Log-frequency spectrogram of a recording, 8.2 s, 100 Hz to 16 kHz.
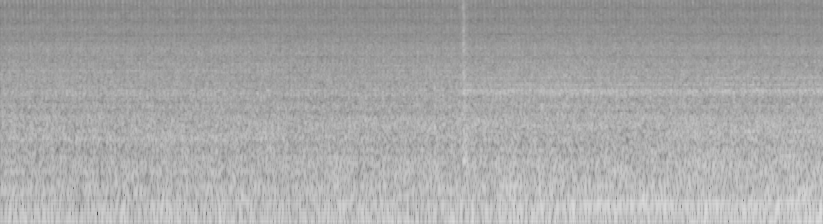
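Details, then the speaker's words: Mazda 3 engine idling during belt-noise diagnosis: brief click as the AC compressor clutch engages, then a faint high chirp from the clutch; alternator pulley also noisy but charging fine at about 14 V. "in a second you can hear that little little chirp coming from the AC compressor clutch"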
